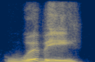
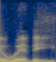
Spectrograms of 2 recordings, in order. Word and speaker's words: Wihbey: would say Wabi but if you're a Canadian American you're just gonna say wibby so um that's that's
